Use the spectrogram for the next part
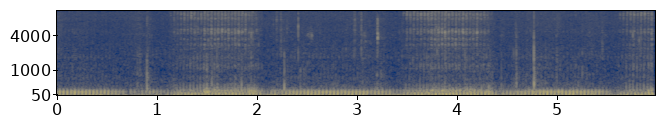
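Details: Sweet purring of British Shorthair mother Polina as her three 3-day-old kittens meow and nurse; dense low buzzing purr with regular breathy pauses every two seconds and occasional faint clicks from the nest.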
